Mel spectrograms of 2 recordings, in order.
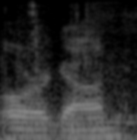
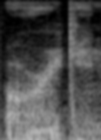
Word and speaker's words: Oregon: I call it Oregon. It's Oregon, and you will pronounce it as such.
